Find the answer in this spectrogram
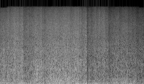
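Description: Water rushing and spraying along the hull of a moving ferry, with heavy wind rumble on the microphone; a loud, steady rush of noise.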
